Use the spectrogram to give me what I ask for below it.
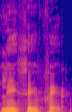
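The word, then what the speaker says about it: laissez-faire: followed lir is a French word it is pronounced as leay Fair and this is also called free reign leadership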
